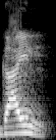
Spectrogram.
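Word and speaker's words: guile: देखिए इससे हम पढ़ रहे हैं गाइल है ना गुल या गुले ऐसे नहीं पढ़ रहे हैं।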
